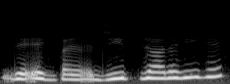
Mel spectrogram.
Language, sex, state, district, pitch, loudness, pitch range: Hindi, female, Madhya Pradesh, Bhopal, 275 Hz, -13 LUFS, 245-300 Hz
